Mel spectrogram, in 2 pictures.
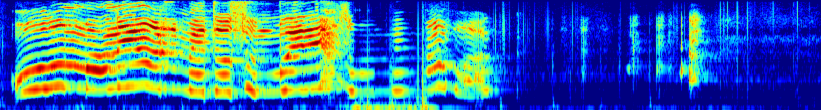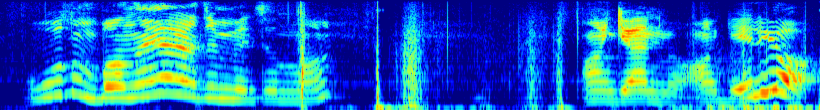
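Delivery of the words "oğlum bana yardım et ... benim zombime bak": high, loud call for help; shouting for help. Real, not acted. Yelling to teammates while a zombie attacks, loud and high. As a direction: yell to teammates for backup.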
